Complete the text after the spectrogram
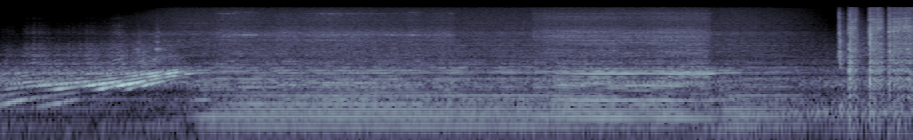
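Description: A bench grinder motor spins up and hums steadily, then winds down.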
